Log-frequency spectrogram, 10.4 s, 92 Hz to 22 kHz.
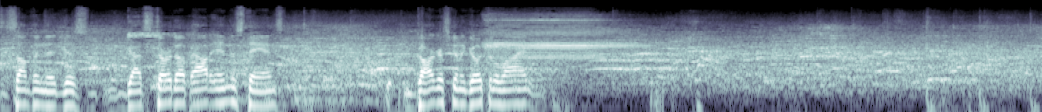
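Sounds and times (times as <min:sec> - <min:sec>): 
murmur of a crowded gym: 0:00.0 - 0:10.4
speech: 0:00.1 - 0:03.0, 0:04.0 - 0:05.6
arena buzzer blaring during free throw: 0:04.8 - 0:06.4.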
